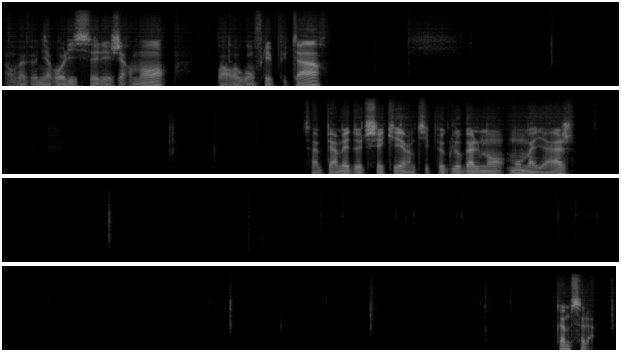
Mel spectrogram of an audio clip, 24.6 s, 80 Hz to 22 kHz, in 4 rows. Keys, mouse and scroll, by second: 0.9-4.6 middle drag, 4.6 click, 5.5-7.1 middle drag, 7.1 click, 7.9 middle click, 8.7-11.0 drag, 11.0-12.1 shift+middle drag, 12.1-13.5 drag, 13.5-15.5 middle drag, 15.5-17.3 drag, 17.3-17.9 scroll down 1, 17.9-20.8 drag, 20.8 middle click, 21.7 click, 22.1-24.6 middle drag.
